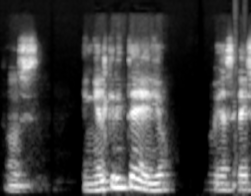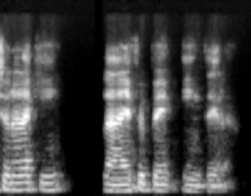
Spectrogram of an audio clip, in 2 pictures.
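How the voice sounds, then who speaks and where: A man's voice: medium pitch, normal speed, fairly bright tone, far from the mic, slight background noise. A man teaching a recorded online spreadsheet class, explaining each step and talking through every calculation aloud. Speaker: Excel instructor. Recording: slightly dull, lo-fi recording.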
